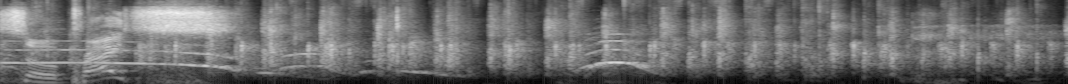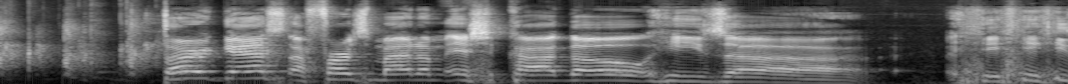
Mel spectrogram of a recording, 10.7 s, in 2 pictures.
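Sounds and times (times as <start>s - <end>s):
audience applause and clapping: 0.0s - 6.2s
speech: 0.1s - 1.1s, 6.2s - 10.6s.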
